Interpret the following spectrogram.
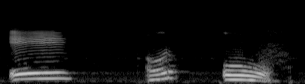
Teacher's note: अर्ध संवृत यानी half close जिसमें मुख द्वार लगभग आधा बंद रहता है। उसे अर्ध संवृत कहते हैं।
